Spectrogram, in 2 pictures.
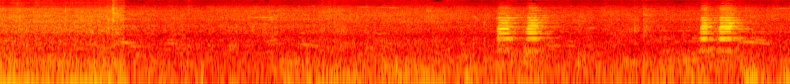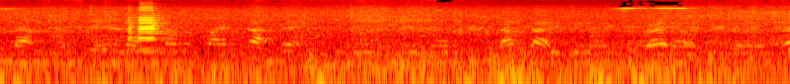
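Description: Car engines idle in a line of slow traffic outdoors.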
